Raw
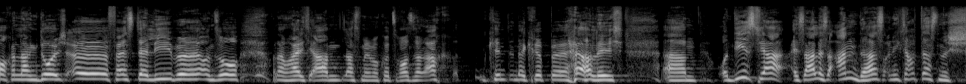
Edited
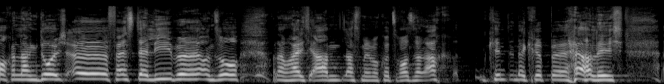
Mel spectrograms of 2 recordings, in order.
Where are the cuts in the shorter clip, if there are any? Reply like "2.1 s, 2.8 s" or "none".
none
